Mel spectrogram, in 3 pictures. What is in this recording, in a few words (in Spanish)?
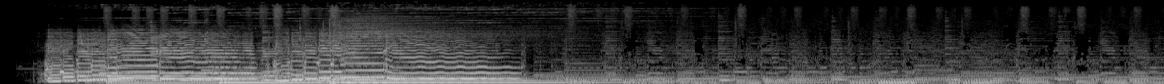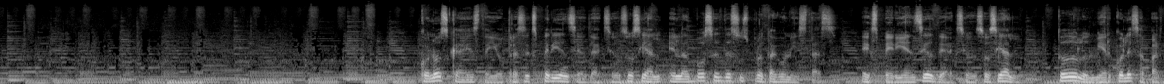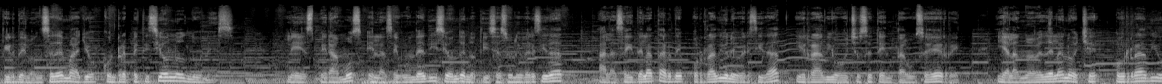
cuña informativa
